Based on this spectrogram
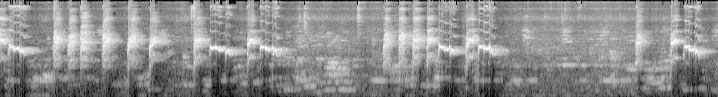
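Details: Sooty-headed bulbul in full lively song, meant to agitate other bulbuls and to tutor young ones; a dense run of chattering, bubbly notes and falling whistled slurs, nearly continuous across the stretch.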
